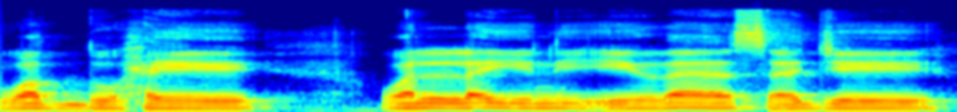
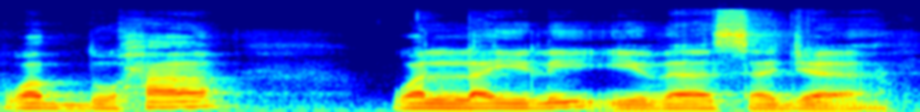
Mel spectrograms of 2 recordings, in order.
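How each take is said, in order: First: The long vowel in duha leans toward e. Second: The long vowel in duha is a plain a. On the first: This is another authentic reading tradition. "wadduha dibaca miring menjadi" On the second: This is the usual reading in Indonesia. "Hafs dari Imam Asim itu misalkan adalah"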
